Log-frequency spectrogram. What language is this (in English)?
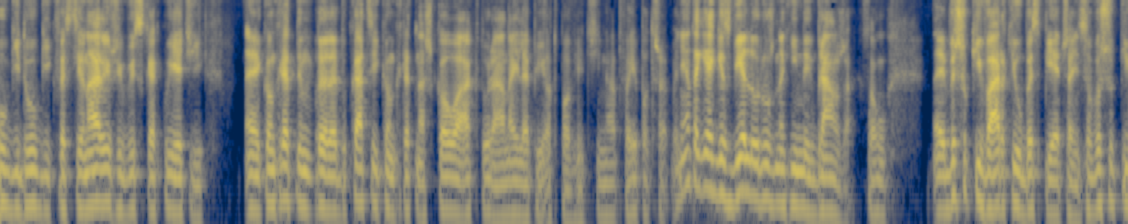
Polish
